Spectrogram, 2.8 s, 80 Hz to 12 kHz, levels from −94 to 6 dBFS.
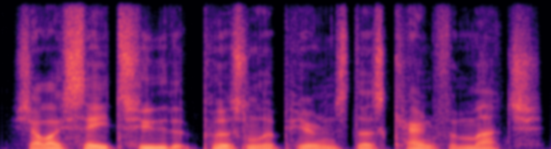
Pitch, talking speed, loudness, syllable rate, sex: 100 Hz, 240 wpm, -19 LUFS, 6.1 syllables/s, male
